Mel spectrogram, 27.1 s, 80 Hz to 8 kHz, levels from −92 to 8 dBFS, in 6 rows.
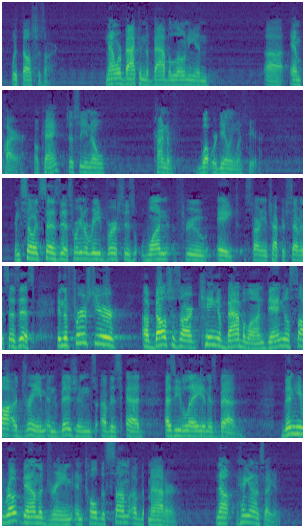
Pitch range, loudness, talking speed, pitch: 120-165 Hz, -19 LUFS, 185 wpm, 135 Hz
